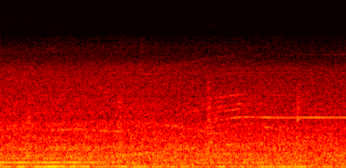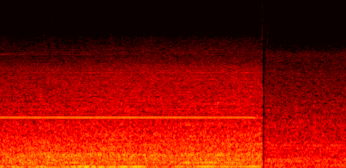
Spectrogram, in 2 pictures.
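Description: Steady low drone of a boat's diesel engine over a broad hiss, with a thin steady high tone joining about three and a half seconds in. It cuts off abruptly about nine seconds in, leaving a quieter hiss.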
